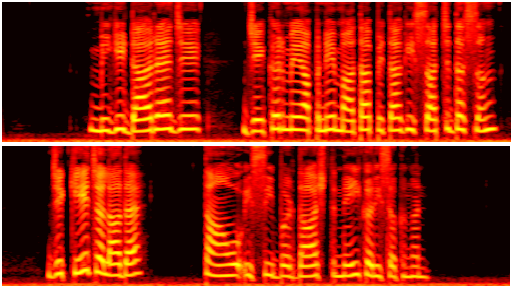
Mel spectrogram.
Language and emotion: Dogri, fearful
